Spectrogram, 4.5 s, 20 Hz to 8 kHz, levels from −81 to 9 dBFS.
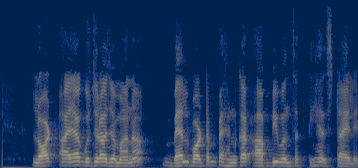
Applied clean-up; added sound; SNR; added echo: none; none; none; none.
